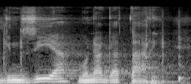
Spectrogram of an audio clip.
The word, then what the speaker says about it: Genji Monogatari: the tale of genji genji monogatari pronounced as ginza munagatari is a classic work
